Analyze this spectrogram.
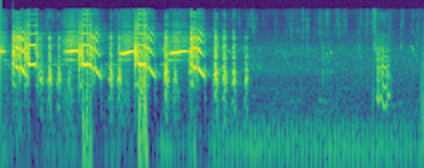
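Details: Grey francolin chicks, known locally as teetar, calling in a dense burst of sharp, squawky notes with downward-slurred whistles over the first two seconds, then a low steady hum and a few faint chirps.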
